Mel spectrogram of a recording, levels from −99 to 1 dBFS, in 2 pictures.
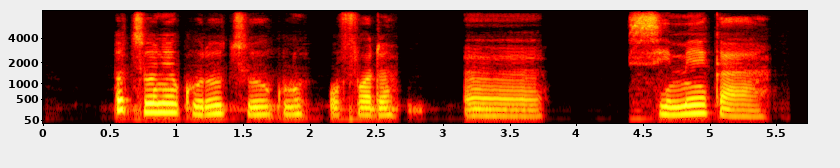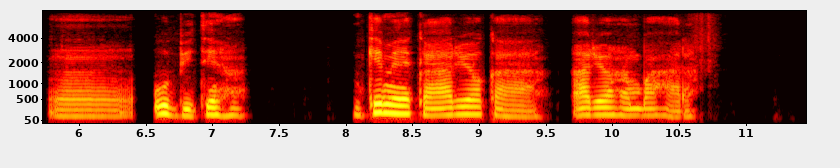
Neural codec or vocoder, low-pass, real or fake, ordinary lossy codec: none; none; real; none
